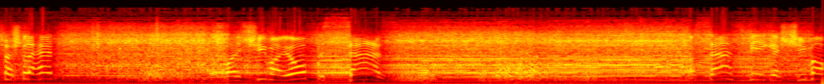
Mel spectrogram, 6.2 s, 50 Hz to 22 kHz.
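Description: Lada 2107 rally car's four-cylinder engine running hard on a rally stage, heard from inside the cabin. Short bursts of the co-driver's pace notes come over it.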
